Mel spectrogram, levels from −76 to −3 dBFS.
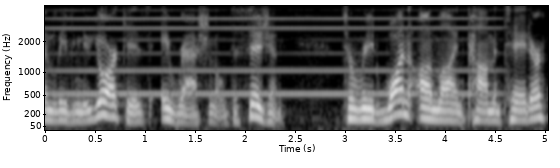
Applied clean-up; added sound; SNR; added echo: none; Bowed string instrument; 16 dB; none.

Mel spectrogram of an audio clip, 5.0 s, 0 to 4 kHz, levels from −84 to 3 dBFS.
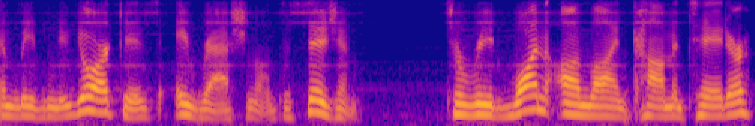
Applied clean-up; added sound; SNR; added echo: neural separator model SepFormer DNS4.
